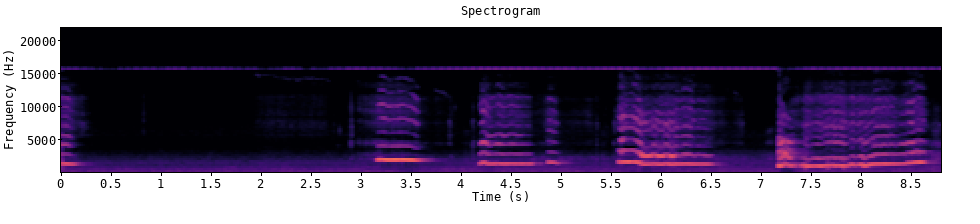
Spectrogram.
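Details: Pet chihuahua named Dexter "singing" at home, giving a string of piercing whistle-like notes, some falling, others wobbling upward, in bursts under a second to nearly two seconds long with pauses between.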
